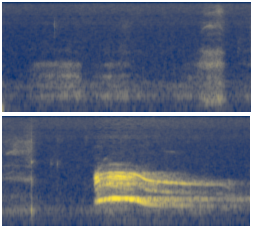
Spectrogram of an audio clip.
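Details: Mother golden jackal calling her young near a dump of dead sheep: two faint, distant tonal cries, a rustle, then a loud, drawn-out wail beginning abruptly and gradually falling in pitch.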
